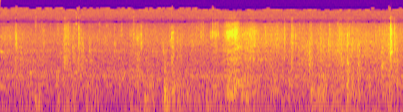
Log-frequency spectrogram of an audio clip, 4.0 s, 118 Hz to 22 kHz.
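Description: Off-road 4x4 crawling slowly over rock: a steady low engine rumble with the tyres crunching and crackling on rock and loose gravel, scattered small clicks throughout.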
